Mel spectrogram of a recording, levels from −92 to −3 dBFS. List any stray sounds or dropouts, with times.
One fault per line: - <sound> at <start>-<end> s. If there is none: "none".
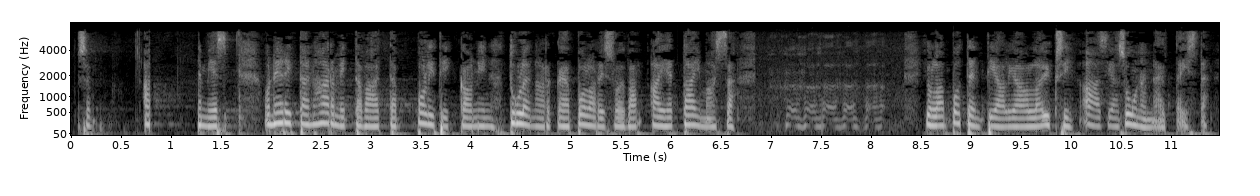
- laugh at 7.0-8.2 s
